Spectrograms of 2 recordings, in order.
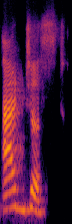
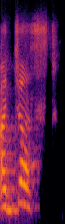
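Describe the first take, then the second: First: The D sound is clearly pronounced. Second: The D sound is left out. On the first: The speaker calls it wrong. "Do we pronounce it as adjust? No" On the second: The speaker calls it right. "The D is silent"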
